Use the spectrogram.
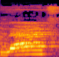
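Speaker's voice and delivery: normal talking voice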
